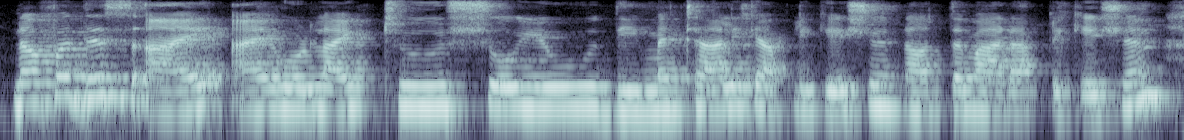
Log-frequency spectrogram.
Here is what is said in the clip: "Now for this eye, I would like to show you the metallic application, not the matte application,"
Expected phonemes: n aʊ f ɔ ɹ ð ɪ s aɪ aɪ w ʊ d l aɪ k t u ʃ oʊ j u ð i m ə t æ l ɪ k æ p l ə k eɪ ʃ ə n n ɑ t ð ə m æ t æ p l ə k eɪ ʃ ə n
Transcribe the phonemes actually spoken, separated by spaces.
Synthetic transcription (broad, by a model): n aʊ f ɔ ɹ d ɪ s aɪ aɪ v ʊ d l aɪ k t u ʃ oʊ j u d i m ə t æ l ɪ k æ p l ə k eɪ ʃ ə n n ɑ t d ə m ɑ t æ p l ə k eɪ ʃ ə n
